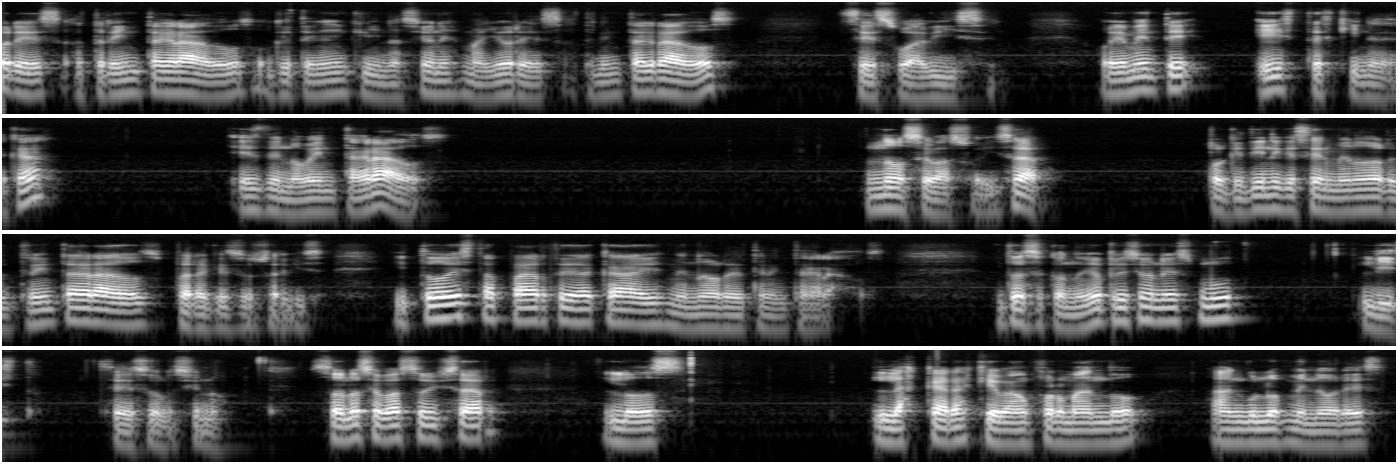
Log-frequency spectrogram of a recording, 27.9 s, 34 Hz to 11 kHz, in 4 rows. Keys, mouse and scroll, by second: 1.9 scroll up 1, 20.1 click.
